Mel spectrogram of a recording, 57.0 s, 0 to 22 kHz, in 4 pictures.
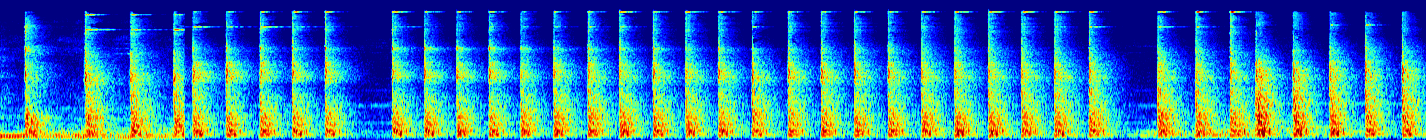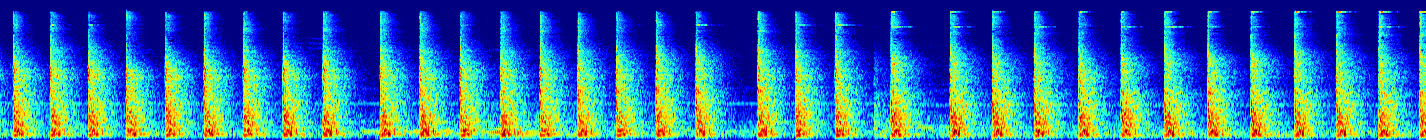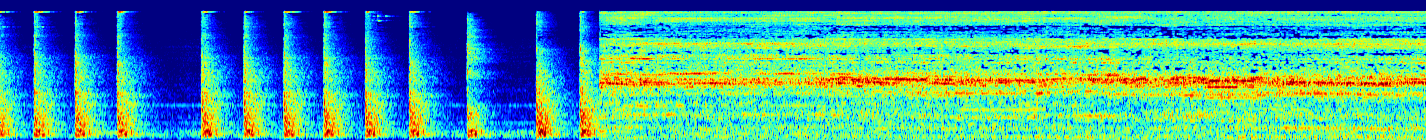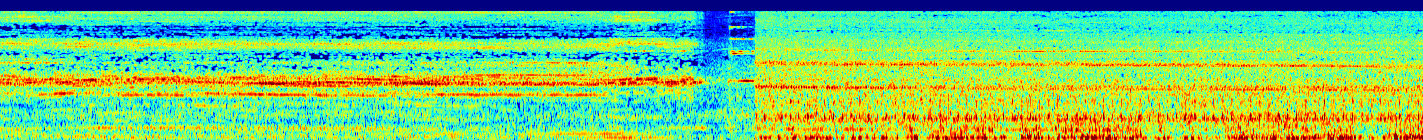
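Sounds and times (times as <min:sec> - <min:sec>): hammer striking hot metal: 0:00.1 - 0:48.1.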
